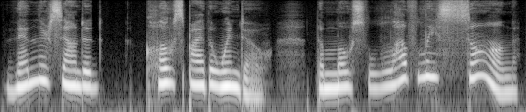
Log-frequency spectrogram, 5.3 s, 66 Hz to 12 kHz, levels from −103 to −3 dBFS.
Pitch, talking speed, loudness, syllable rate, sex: 235 Hz, 125 wpm, -16 LUFS, 3.9 syllables/s, female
